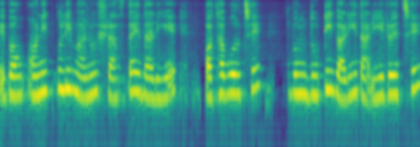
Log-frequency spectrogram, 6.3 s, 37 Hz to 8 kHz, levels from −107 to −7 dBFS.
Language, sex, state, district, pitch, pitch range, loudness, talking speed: Bengali, female, West Bengal, Kolkata, 260 Hz, 245-285 Hz, -17 LUFS, 115 wpm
